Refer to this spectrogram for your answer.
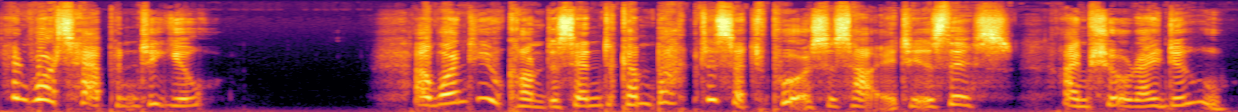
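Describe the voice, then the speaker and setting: A sharp-tongued woman snaps in a shrill, scornful voice, played by an audiobook reader. She sits well above the reader's own pitch and pushes each line hard. It is recorded dry and close. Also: animated, fairly quick, dry recording.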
